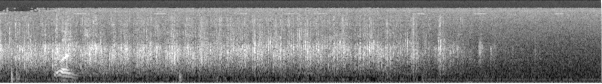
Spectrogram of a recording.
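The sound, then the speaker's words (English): An audience claps their hands to the Lord in worship, a dense, steady wash of overlapping claps that carries on for several seconds before tapering off, with a faint voice underneath. “Come on, why don't you clap your hands to the Lord?”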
